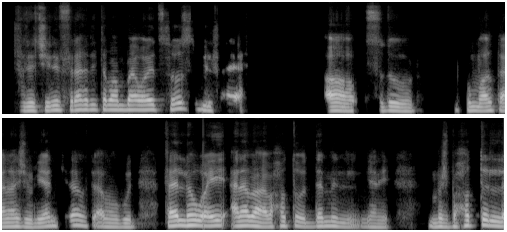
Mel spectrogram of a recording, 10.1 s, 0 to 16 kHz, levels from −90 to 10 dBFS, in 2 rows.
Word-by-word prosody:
fettuccine 130 0 -2
الفراخ 150 +1 0
دي 160 0 -3
طبعًا 155 0 +1
بقى 155 -1 +3 0.2
white - - -14
sauce 175 +3 -4
بالفراخ. 135 -5 -4 0.8
آه، 125 -3 +4
صدور 120 -3 -2 0.4
نكون 130 -1 -3
مقطّعينها 130 +1 +1
julienne 125 +4 0
كده 165 0 +1
وبتبقى 150 - -3
موجودة، 120 -1 -3 0.3
فاللي 160 +2 +5
هو 165 -2 +6
إيه، 160 +2 +3
أنا 155 +2 +4
ب - - +5
باحُطّه 140 +2 +2
قدّام 140 +3 -1
ال 125 -3 -4
يعني 115 0 -6 0.4
مش 125 -2 -1
باحط 155 +7 -2
ال 150 -5 +3
140 Hz, 165 wpm, -23 LUFS, 125-155 Hz, 0.8 s, هو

